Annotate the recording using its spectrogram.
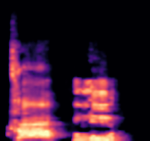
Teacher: A sílaba mais forte é o lor. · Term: sílaba tônica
